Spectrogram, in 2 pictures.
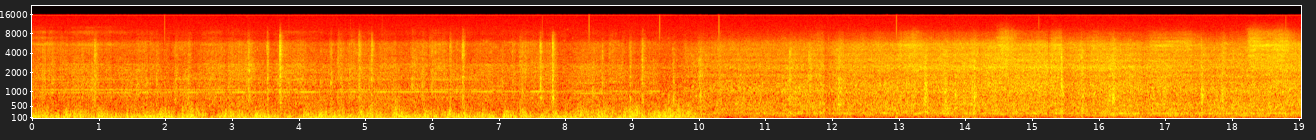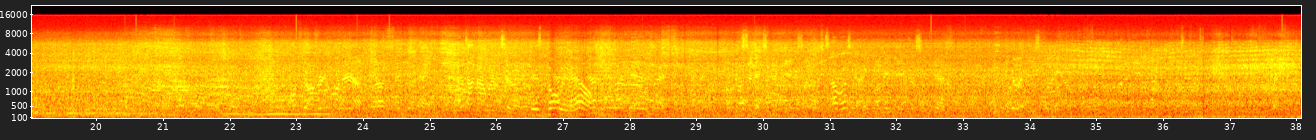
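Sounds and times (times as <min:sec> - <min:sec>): train rumbling from aboard coach: 0:00.0 - 0:38.0
diesel engine drone: 0:20.0 - 0:28.7.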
